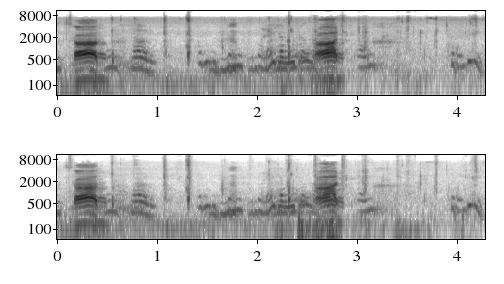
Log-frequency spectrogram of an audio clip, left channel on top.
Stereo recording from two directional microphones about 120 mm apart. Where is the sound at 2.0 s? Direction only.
30° left (ahead or behind).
